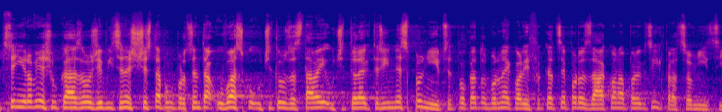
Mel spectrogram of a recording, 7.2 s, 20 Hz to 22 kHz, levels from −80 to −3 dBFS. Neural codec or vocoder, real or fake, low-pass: none; real; 14.4 kHz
